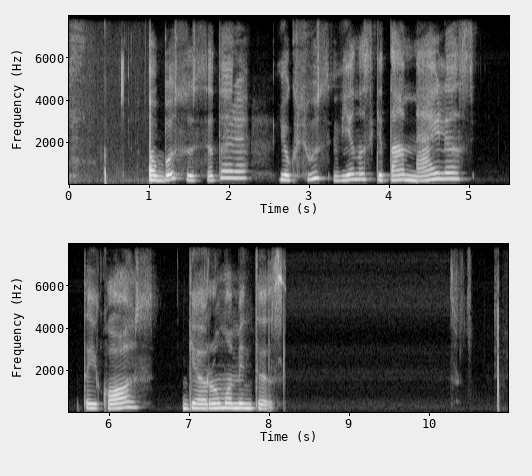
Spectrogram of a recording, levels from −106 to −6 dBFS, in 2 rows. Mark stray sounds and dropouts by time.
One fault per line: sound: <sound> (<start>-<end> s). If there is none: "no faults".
no faults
